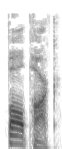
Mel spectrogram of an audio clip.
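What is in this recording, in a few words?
"ball park", American English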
